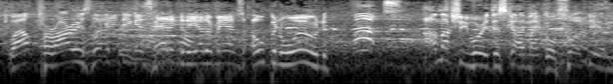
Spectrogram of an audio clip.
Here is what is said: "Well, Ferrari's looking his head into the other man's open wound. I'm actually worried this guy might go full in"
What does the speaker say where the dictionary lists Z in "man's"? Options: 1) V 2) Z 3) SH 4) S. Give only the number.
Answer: 2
